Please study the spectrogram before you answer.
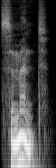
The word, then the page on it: cement: British English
